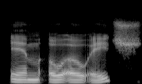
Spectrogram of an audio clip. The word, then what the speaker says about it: Kamooh: Not spelled like the philosopher Camus, obviously. No, it's Kamooh.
